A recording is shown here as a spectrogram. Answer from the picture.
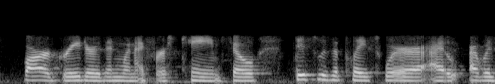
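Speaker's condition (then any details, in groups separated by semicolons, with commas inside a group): No condition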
